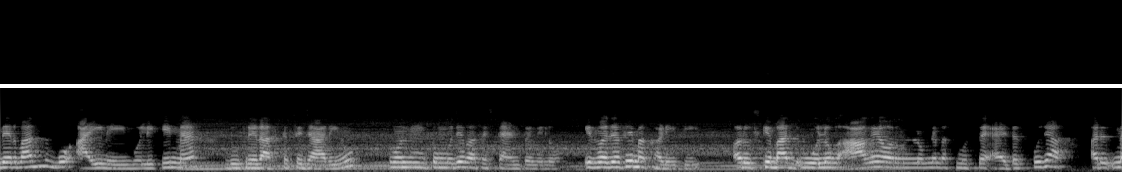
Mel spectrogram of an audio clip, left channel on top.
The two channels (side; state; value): left; silent; 64 dB below the other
